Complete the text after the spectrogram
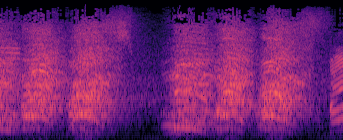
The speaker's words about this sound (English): Now, if this were Extreme Makeover College Edition, this is when people would start shouting.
